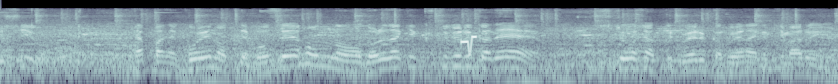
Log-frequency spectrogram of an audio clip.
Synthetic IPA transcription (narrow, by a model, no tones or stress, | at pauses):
iɕio | japːane̞ko̞ːjɯ̟ːno̞t̪ːe̞bo̞se̞ːɦõ̞nːo̞d̪o̞ɾe̞d̪ake̞kɯ̟̥t͡sɨɡɯ̟ɾɯ̟kad̪e̞ | ɕi̥t͡ɕo̞ːɕat̪ːe̞ɸɯ̟e̞ɾɯ̟kaɸɯ̟e̞naikakʲimaɾɯ̟ijo̰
